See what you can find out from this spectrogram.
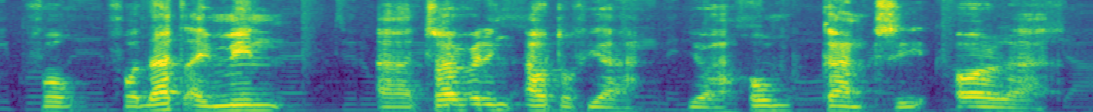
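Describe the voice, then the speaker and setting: Over background music, a man with a Kenyan accent talks at a fairly slow pace and medium pitch, with fairly even intonation. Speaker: travel channel host. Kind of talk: casual chat. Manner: halting.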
